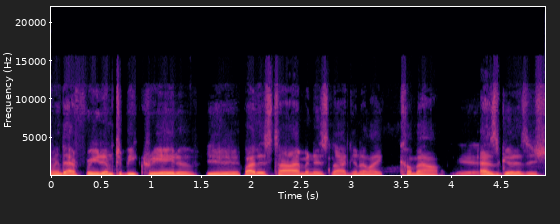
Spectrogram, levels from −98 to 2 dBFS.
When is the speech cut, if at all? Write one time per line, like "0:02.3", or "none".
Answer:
0:01.9
0:03.0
